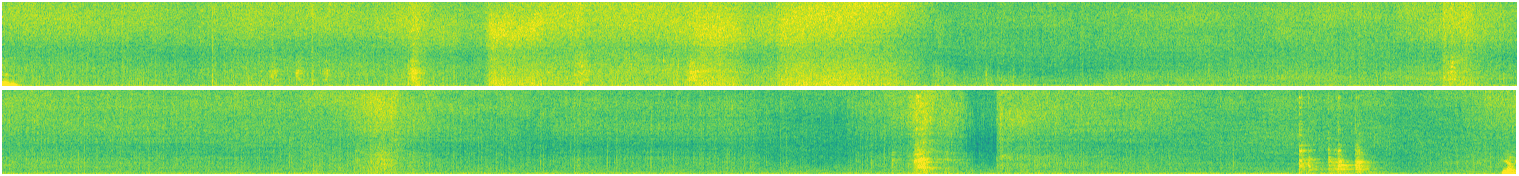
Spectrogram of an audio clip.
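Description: Beef burger patties sizzling on a hot flat-top steel griddle, a steady hiss that is louder for the first several seconds. A metal spatula makes short scrapes and taps on the griddle every few seconds as the patties are worked and flipped.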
